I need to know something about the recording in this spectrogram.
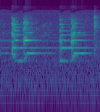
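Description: Weather-app alert chime: a two-note electronic tone repeating about once a second, signalling a flood warning.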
